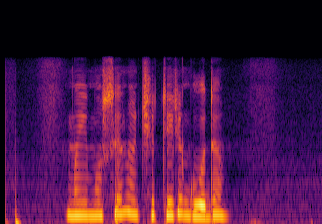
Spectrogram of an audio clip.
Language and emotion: Russian, neutral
